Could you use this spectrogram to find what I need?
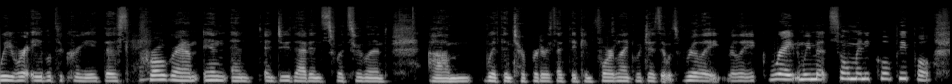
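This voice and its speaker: A woman with an American accent talks at a fairly quick pace. Her tone is dark and mellow, recorded dry and close with no echo. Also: lively intonation, hardly any pauses. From US South, Atlanta, Georgia. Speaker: coach and vocational psychologist. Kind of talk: interview.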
